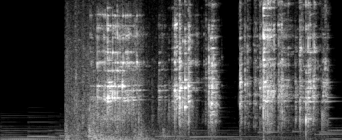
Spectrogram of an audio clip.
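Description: A sound effect of glass shattering: a crash of breaking glass about a second in, then two more bursts of smashing and tinkling shards. Soft piano music plays underneath.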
